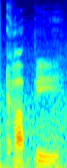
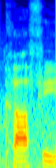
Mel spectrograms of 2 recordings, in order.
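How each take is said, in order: First: It is said with a P sound instead. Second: It is said with an English F sound.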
